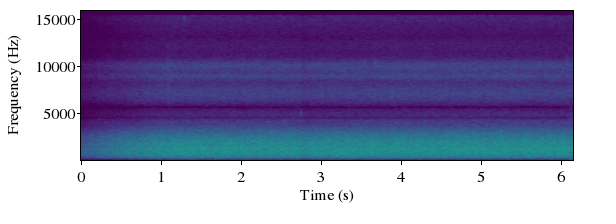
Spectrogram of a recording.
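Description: Mountain stream rushing steadily over a small cascade into a pool. The sound fades in over the first second, then holds even.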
